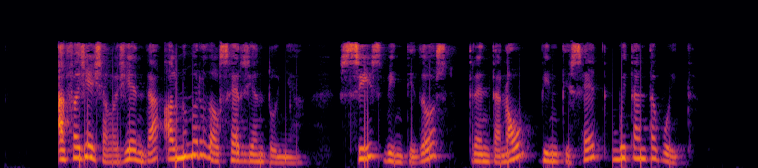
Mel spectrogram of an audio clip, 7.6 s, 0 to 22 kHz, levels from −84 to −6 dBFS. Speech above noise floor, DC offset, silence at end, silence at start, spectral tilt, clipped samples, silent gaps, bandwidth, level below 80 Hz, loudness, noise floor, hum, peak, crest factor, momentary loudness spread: 55 dB; under 0.1%; 0.7 s; 0.6 s; -3.5 dB/octave; under 0.1%; none; 8.2 kHz; -60 dBFS; -31 LUFS; -86 dBFS; none; -8 dBFS; 24 dB; 9 LU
